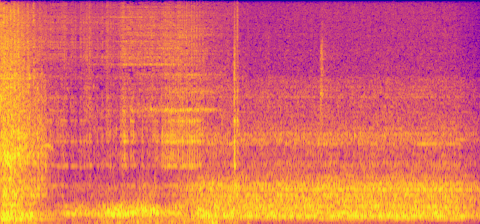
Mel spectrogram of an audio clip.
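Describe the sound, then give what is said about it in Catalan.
A car is driven to the driver's home village, with a steady engine rumble and road noise, the motor droning continuously for several seconds with a couple of brief clicks partway through. “En Sang es va llevar del llit estabornit i va dir: agafaré el meu cotxe i aniré al meu poble a veure com està la meva família.”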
